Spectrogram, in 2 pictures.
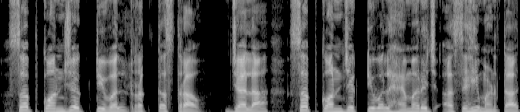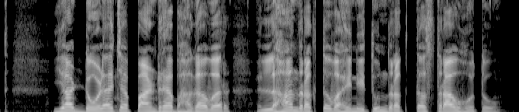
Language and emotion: Marathi, neutral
